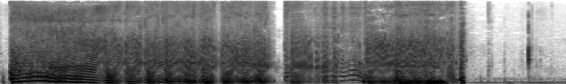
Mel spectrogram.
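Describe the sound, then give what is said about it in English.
A long, buzzy fart sound played back from a phone voicemail message, with a rough, low tone that wavers and sputters for nearly six seconds, loud and on its own, before cutting off to a faint tail. “Did you put the phone up to your ass and fart?”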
